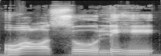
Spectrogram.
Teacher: ورسولہ را کو موٹا ادا کریں گے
